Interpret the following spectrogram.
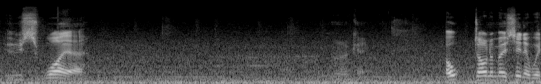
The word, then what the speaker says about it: Ushuaia: It's pronounced Ushuaia.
